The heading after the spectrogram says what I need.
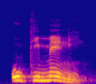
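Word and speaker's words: οἰκουμένη: desde las grandes cimas del griego se pronuncia un kameni que significa tierra habitada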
